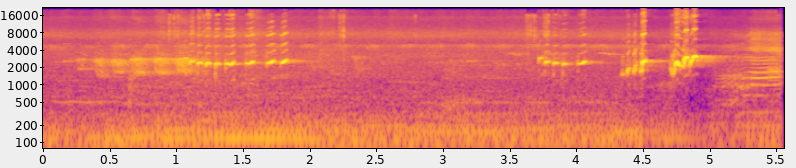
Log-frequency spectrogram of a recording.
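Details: Sooty-headed bulbul recorded at Reului, Pidie, Aceh, Indonesia, giving shrieking calls: a short stuttered series of high, rapid chattering notes, then a pause and two more sharp bursts ending in a rising trill, over a low rural hum.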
